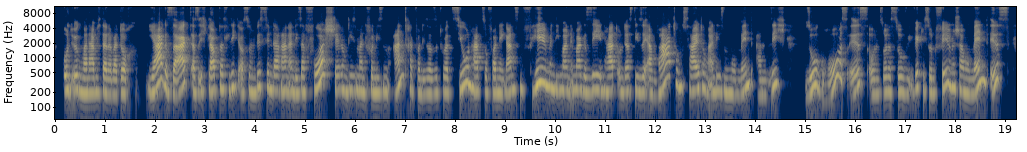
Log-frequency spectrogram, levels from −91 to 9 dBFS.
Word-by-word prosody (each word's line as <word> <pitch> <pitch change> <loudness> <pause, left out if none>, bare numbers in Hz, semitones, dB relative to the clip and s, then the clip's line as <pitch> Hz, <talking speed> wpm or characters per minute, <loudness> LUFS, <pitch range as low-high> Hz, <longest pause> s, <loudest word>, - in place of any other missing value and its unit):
Und 220 0 0
irgendwann 200 -3 +1
habe 195 +1 +2
ich 195 - -10
dann 195 -2 +3
aber 185 0 -1
doch 190 0 -2 0.3
ja 215 -3 +7
gesagt. 225 -5 +7
Also 205 -2 0
ich 215 +2 -7
glaube, 215 0 +4
das 230 -1 -3
liegt 250 +4 -4
auch - - -2
so 220 - -5
'n 200 0 -3
bisschen 250 -2 -2
daran 215 -1 0
an 210 -1 -1
dieser 200 +1 -3
Vorstellung, 235 - +1
die 220 +1 -8
man 210 -1 -3
von 205 0 -5
diesem 205 +1 -5
Antrag, 225 - -1
von 195 - -6
dieser 190 0 -6
Situation 200 +8 -2
hat, 205 0 +1
so 200 - -7
von 200 0 -2
den 195 0 -4
ganzen 220 +3 -1
Filmen, 270 0 +4
die 225 -1 -7
man 220 -1 -2
immer 225 0 0
gesehen 215 0 -3
hat 215 0 +4
und 205 0 -7
dass 215 0 -3
diese 205 -2 -4
Erwartungshaltung 235 - +1
an 205 - -1
diesem 205 -2 -5
Moment 195 +10 -3
an 175 0 -11
sich 295 +4 -2 0.4
so 265 +7 +2
groß 425 - -2
ist - - -2
und 185 +1 -7
so 205 0 -5
das 205 0 -4
so 205 -1 -4
wi 190 - -12
wirklich 235 -3 -3
so 200 - -3
'n 195 +1 -7
filmischer 245 -2 -1
Moment 215 - +1
ist, 370 +3 -1
215 Hz, 200 wpm, -24 LUFS, 200-245 Hz, 0.4 s, ja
